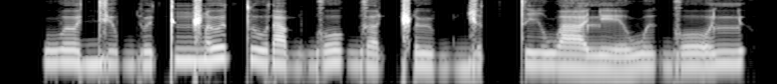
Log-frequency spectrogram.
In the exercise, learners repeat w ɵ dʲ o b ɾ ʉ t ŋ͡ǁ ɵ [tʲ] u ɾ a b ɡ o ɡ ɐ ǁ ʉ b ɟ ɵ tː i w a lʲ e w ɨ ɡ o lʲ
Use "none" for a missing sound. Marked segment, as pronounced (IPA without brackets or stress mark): t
